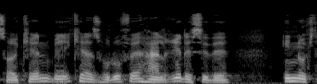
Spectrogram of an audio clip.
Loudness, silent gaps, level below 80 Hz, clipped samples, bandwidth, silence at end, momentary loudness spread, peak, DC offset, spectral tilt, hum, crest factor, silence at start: -26 LUFS; none; -56 dBFS; under 0.1%; 12 kHz; 0 s; 5 LU; -10 dBFS; under 0.1%; -5 dB/octave; none; 16 dB; 0 s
